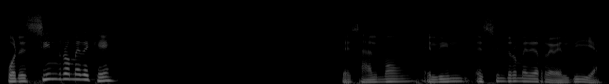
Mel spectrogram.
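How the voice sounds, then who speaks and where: A man's voice: medium pitch, lively intonation, slow pace, a little mellow. A male pastor preaching a sermon to his congregation, asking many rhetorical questions. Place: church. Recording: reverberant church hall.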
